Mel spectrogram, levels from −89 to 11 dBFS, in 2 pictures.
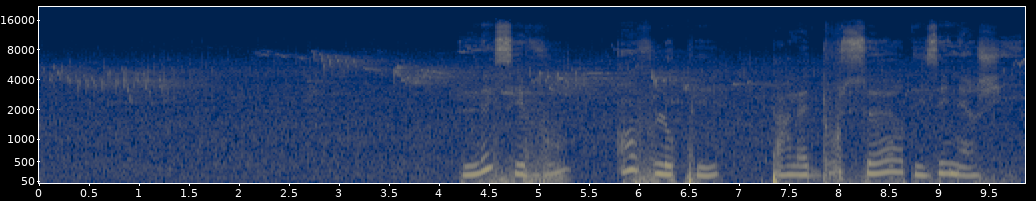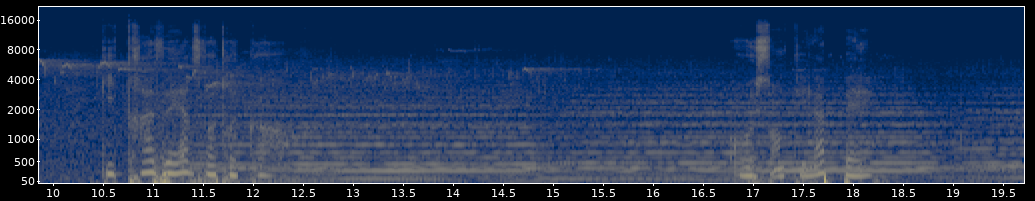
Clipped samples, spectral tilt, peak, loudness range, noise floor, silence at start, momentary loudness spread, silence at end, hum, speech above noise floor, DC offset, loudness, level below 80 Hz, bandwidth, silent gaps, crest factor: under 0.1%; -5 dB/octave; -12 dBFS; 11 LU; -56 dBFS; 0 s; 19 LU; 0 s; none; 23 dB; under 0.1%; -36 LUFS; -44 dBFS; 16.5 kHz; none; 26 dB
